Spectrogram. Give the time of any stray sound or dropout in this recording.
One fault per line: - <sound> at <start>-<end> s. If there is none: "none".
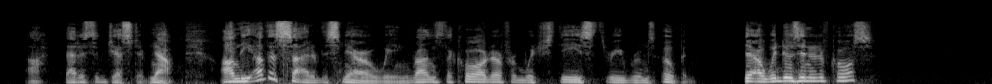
none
